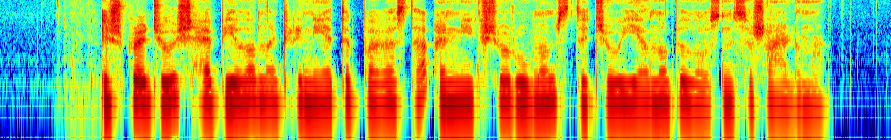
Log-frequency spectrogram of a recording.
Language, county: Lithuanian, Vilnius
